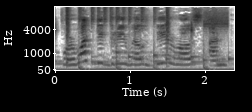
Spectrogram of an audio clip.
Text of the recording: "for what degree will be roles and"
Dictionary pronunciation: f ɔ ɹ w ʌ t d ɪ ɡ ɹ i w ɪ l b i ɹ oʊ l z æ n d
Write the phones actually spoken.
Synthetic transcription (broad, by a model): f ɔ ɹ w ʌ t d ɪ ɡ ɹ i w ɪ l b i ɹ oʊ z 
